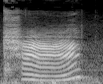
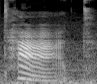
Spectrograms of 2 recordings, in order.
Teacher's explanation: sounds that are supposed to be produced with the back of your tongue are produced with the front of your tongue. So instead of saying cat, they might say tat. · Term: fronting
